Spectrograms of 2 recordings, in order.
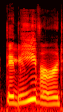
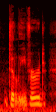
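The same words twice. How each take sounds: First: Louder, odd Canadian-sounding slip; Canadian accent. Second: Said in the usual way. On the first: Real, not acted. Host trips over the word delivered, Canadian accent. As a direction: say "Delivered" with an accidental Canadian twang. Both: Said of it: "She's trying to do the Canadian accent".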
